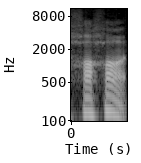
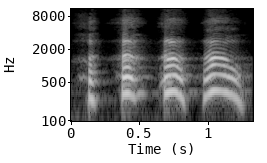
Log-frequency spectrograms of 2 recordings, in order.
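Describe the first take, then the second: First: Short normal laugh on the exhale; plain ha ha breathed out. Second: High, loud laugh sucked in on the inhale; gasping inward ha ha ha ha, slow; weird innie laugh. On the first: Demonstrating a normal laugh before the weird one, easy exhaled chuckle. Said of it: "laughing on an out breath". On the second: Showing the host his strange laugh, loud high inhaled cackle. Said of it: "it's a weird innie laugh". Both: Shown as a demonstration.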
